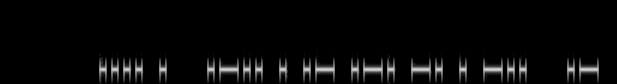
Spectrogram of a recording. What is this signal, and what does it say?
Morse code, heard as a keyed tone, about 20 wpm, 700 Hz. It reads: HE LEARNED A
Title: Sentences with 3-Word Phrases - 20wpm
